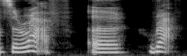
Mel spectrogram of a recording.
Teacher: little kids often call giraffe a raff because they leave off the unstressed syllable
